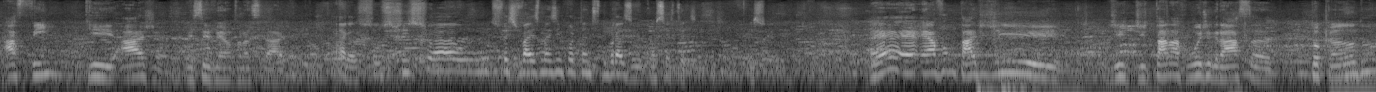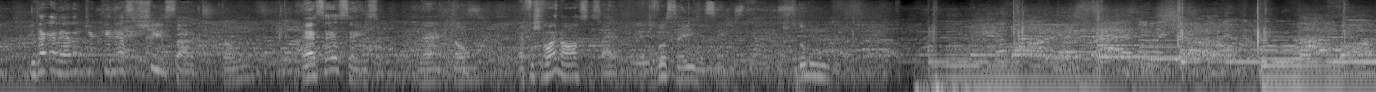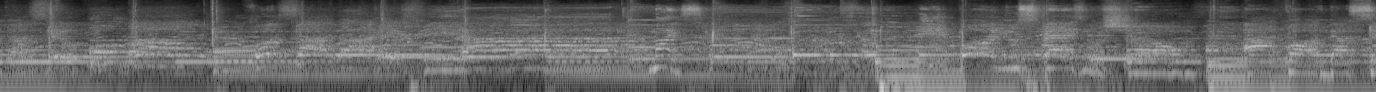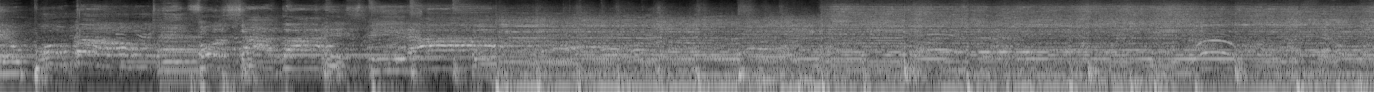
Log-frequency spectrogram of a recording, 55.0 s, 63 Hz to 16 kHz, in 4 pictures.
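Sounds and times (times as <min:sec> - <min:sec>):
singing with band music: 0:23.0 - 0:55.0.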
